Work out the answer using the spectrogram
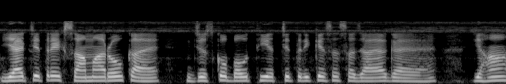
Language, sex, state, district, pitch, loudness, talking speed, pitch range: Hindi, male, Uttar Pradesh, Muzaffarnagar, 175 Hz, -20 LUFS, 200 wpm, 160-185 Hz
